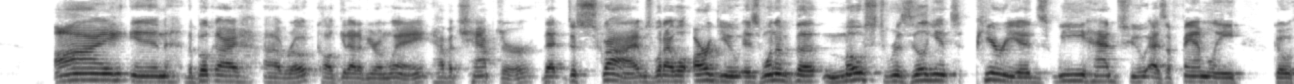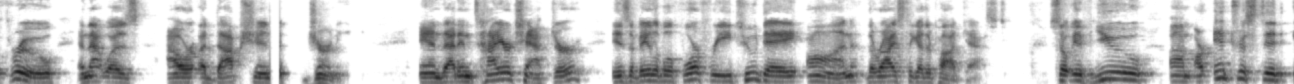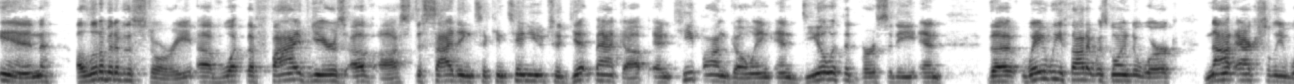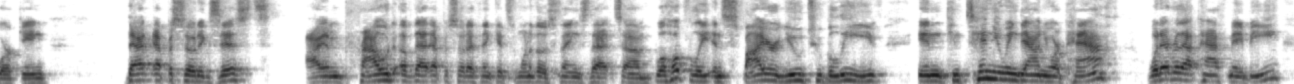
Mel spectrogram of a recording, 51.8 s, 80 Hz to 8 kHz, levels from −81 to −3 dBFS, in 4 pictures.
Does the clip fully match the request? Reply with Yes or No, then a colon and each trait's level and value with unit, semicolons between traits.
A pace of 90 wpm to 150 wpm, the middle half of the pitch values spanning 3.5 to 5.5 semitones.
No: average, 160 wpm; average, 4.9 semitones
